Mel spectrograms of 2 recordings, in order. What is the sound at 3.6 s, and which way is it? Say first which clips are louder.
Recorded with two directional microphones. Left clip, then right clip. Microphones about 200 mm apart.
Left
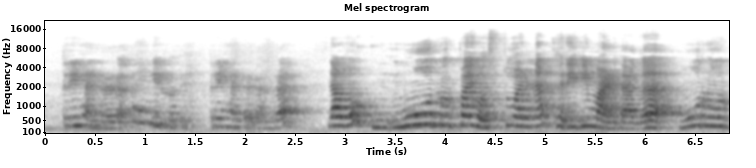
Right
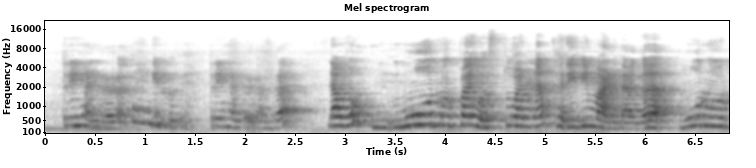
A woman's voice: left 1 dB; 10° left (ahead or behind).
